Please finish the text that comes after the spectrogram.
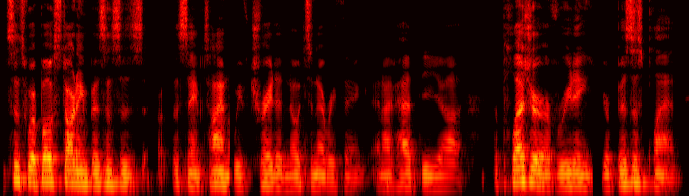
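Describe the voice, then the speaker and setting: A man's voice: on the low side, brisk. A man hosting a podcast, putting prepared questions to his guest. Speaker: podcast host. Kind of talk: podcast interview.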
